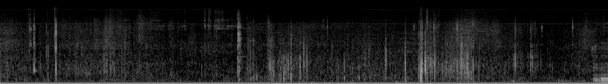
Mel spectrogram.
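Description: Irregular crunching and clicking of packed snow and ice as a person crouched on a frozen lake shifts about and handles ice-fishing tackle, with no steady rhythm.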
